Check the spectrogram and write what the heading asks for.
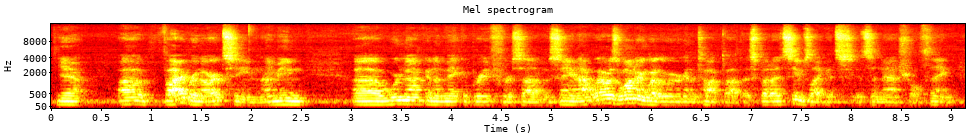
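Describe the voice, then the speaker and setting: A man's voice: fairly low pitch, brisk. A man hosting a public radio interview, talking in a hesitant, digressive, rambling way. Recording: roomy, noisy, distant-mic radio interview.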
